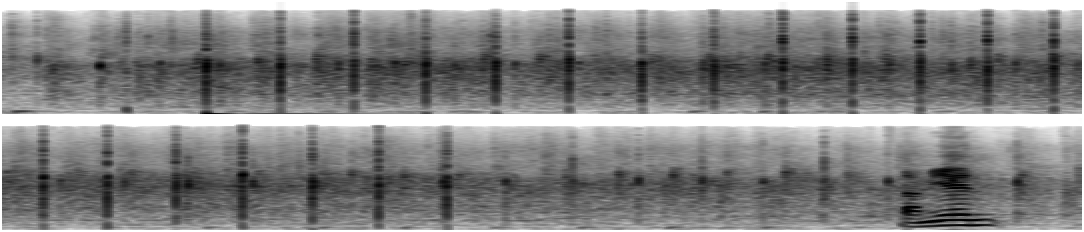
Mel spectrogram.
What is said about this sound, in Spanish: Así que un fuerte aplauso de verdad para las tres.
